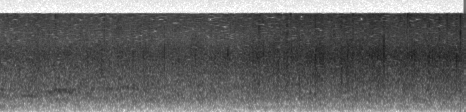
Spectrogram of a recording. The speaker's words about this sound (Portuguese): Se você quer amar a Deus, glorifique agora o Senhor com suas palmas, com seu coração.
